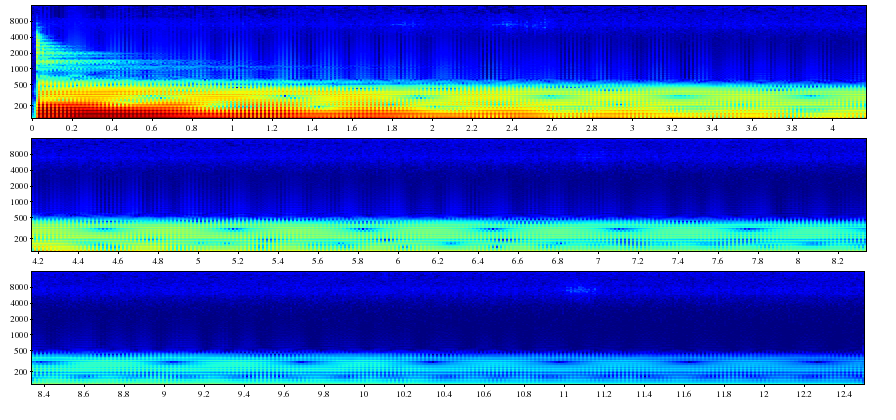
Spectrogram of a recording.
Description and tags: TUNE electric bass
bass, note, pcm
